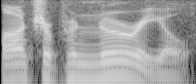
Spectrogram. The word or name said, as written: entrepreneurial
